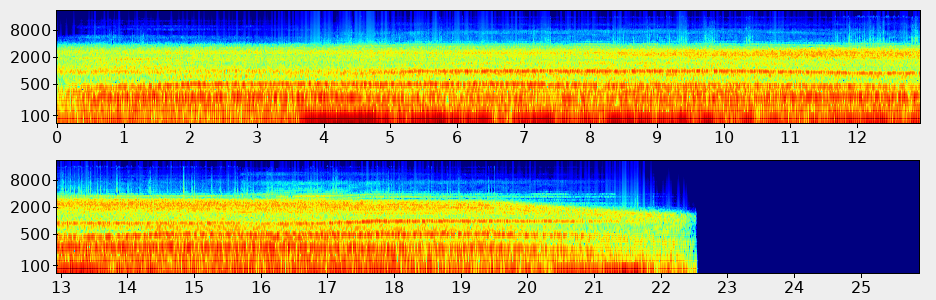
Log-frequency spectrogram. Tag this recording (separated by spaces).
ambient horror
